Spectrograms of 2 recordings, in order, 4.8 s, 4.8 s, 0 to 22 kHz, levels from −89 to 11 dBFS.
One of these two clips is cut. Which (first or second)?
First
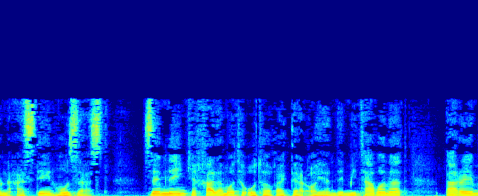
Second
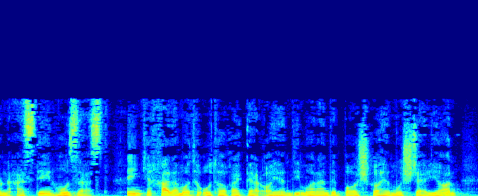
second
